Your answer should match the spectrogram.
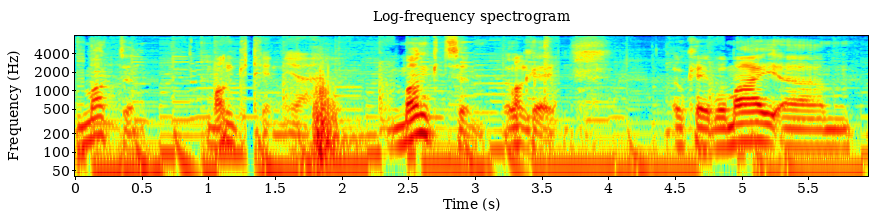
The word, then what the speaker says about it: Moncton: tells me is it moncton not moncton yeah moncton okay okay well my um yeah my my english background says that's spelled incorrectly but we're going to roll with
